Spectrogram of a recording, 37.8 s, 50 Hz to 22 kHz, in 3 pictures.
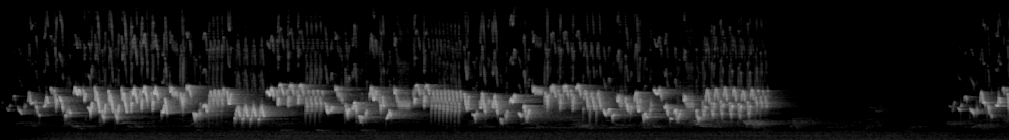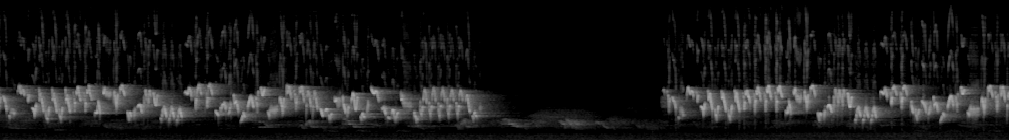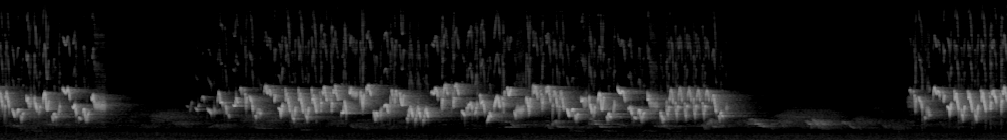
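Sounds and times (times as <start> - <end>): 
wren singing: 0.1 - 9.8, 11.9 - 19.0, 20.9 - 26.6, 27.6 - 34.8, 36.6 - 37.7.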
